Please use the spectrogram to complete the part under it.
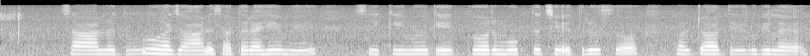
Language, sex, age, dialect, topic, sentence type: Maithili, female, 60-100, Bajjika, banking, statement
